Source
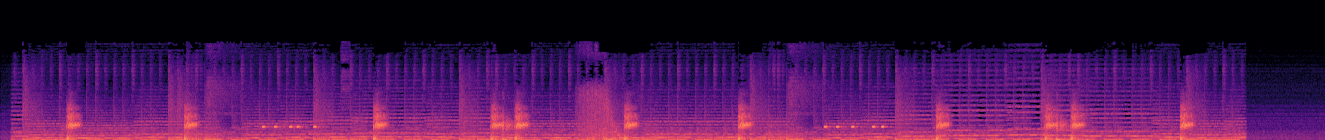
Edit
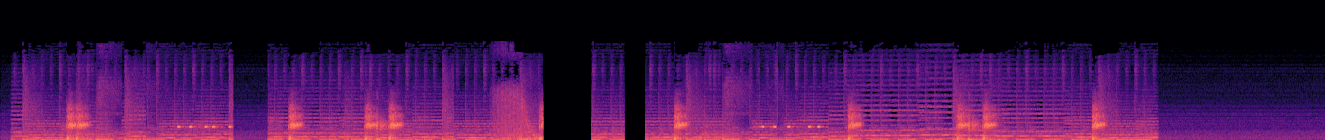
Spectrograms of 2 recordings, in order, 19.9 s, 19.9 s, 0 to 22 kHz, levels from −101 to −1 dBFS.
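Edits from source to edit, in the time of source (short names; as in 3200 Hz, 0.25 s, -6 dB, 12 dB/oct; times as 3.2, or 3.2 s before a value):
1.13–2.76 cut
4.76–5.28 room tone
6.43–7.05 move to 8.07
9.41–10.13 mute
10.63 insert silence 0.31 s
12.24–12.71 reverse
13.38–13.74 move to 3.45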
